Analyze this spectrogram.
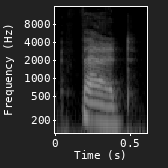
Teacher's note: a voiceless labial dental fricative followed by uh a a highish front vowel, lax highish front vowel um unrounded and then at the end there is a um voiced alveer oral stop fed.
